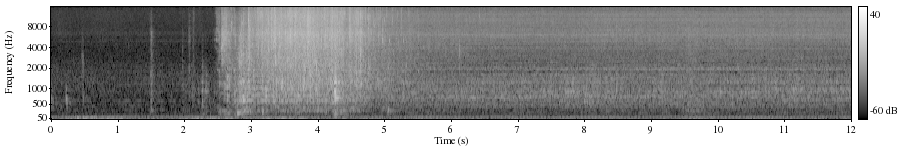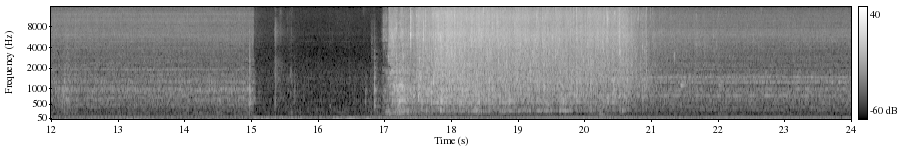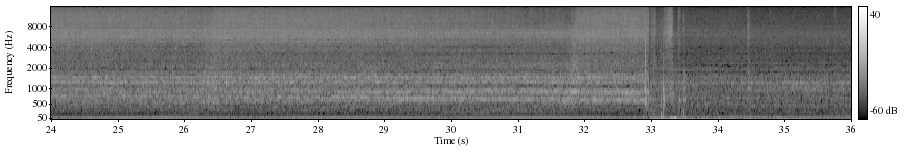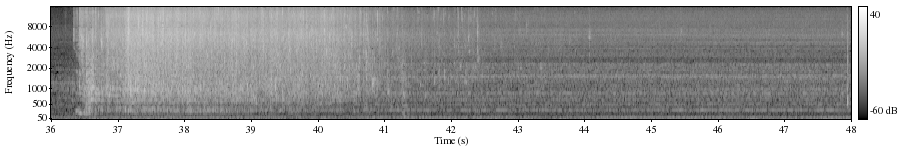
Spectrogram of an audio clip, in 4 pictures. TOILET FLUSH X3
2.5 6.3, 17.0 22.4, 36.4 44.2

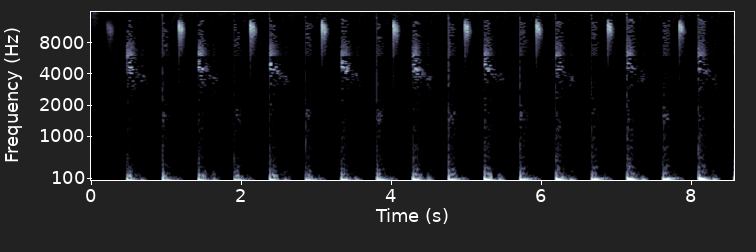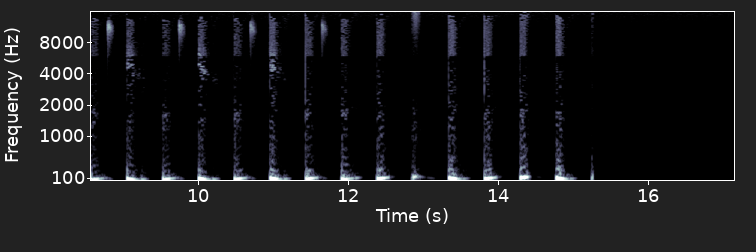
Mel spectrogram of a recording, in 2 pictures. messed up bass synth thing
7.6 15.0

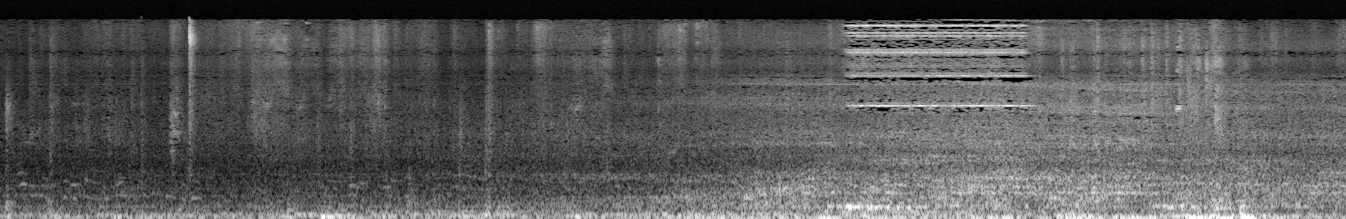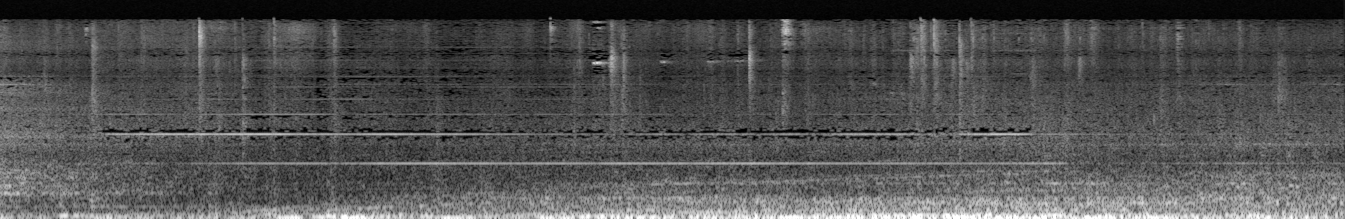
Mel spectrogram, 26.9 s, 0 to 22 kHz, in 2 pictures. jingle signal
8.4 10.4

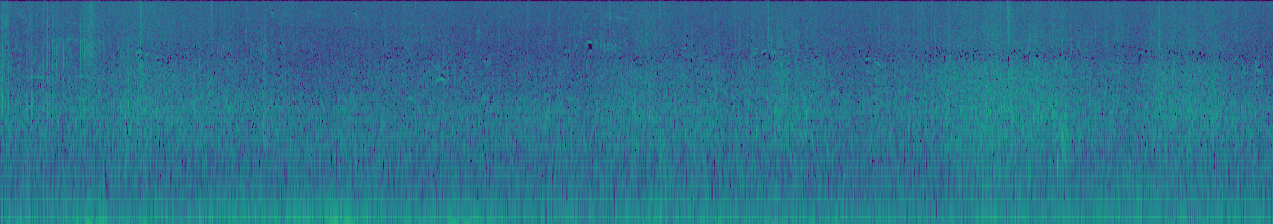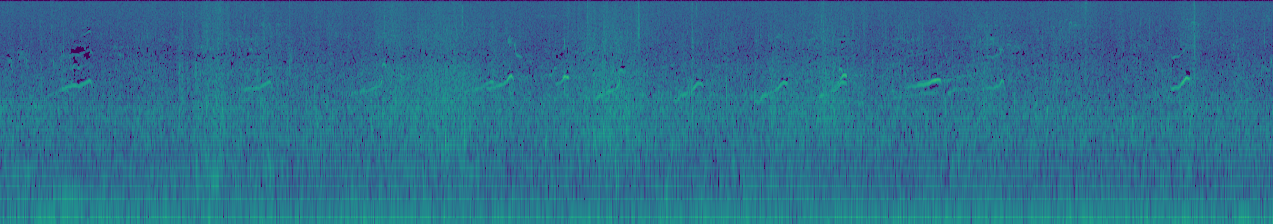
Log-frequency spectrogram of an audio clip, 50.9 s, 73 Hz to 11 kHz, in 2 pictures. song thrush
24.8 28.2, 29.4 31.4, 34.7 38.2, 38.8 42.8, 43.4 47.2, 48.1 49.5

